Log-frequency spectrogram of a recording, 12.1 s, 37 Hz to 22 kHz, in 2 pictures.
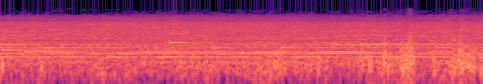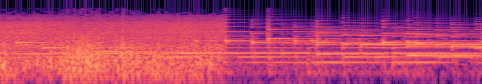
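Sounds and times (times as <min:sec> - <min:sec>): soft sustained music notes: 0:00.0 - 0:12.0
waterfall rushing: 0:00.0 - 0:12.0.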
